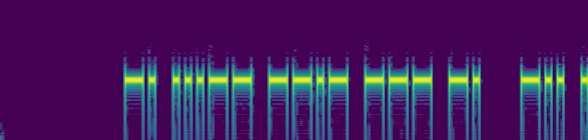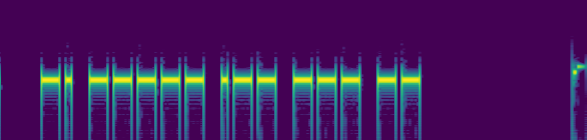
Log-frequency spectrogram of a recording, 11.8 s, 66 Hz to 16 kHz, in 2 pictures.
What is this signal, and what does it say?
Morse code, heard as a keyed tone, about 21 wpm, 700 Hz. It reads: N3QON DE N0WOM
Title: USA Callsign DE Callsign - 5 Characters - 20wpm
